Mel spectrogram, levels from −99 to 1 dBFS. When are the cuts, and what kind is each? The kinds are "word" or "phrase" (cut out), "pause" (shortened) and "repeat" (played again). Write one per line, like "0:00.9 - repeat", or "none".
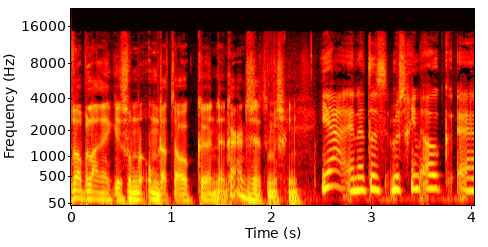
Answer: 0:01.5 - word

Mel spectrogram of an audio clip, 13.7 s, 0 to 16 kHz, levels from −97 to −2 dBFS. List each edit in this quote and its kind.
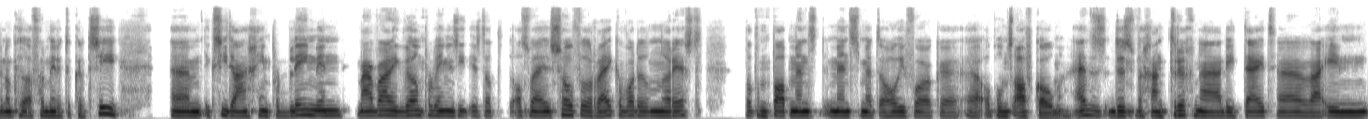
0:12.8 - word

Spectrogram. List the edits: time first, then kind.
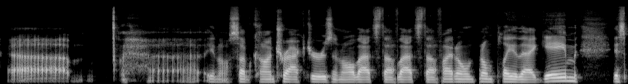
0:04.0 - repeat
0:04.8 - word

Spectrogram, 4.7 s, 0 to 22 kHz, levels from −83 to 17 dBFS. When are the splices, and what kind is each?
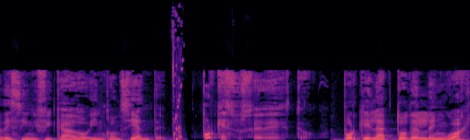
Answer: none

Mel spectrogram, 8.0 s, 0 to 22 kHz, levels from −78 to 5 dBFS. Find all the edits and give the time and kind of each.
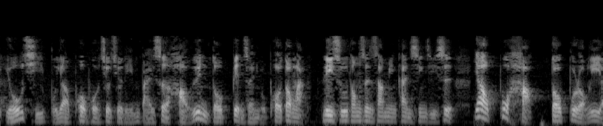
0:04.1 - pause
0:06.2 - pause

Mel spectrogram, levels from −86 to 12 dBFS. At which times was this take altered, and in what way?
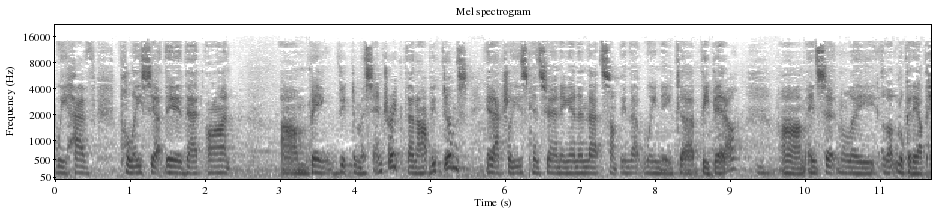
0:05.0 - phrase

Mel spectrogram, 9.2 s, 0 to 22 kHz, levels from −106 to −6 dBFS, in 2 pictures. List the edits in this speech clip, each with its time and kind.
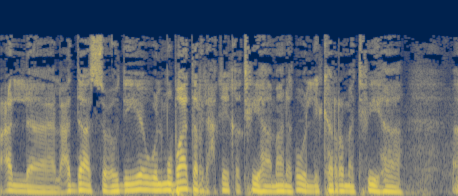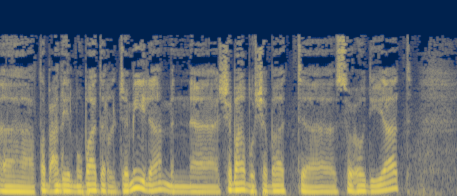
0:02.0 - word
0:02.4 - word
0:02.9 - phrase
0:05.2 - word

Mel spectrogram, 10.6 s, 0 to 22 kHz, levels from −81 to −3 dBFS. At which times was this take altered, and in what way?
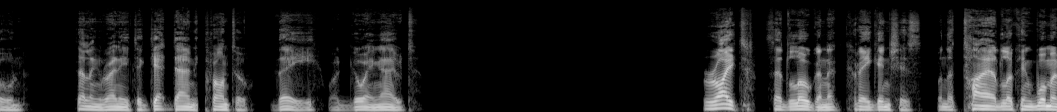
0:02.0 - word
0:02.6 - pause
0:07.5 - pause
0:09.3 - pause

